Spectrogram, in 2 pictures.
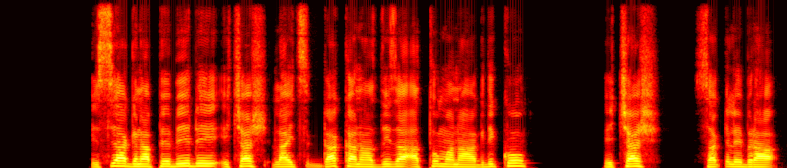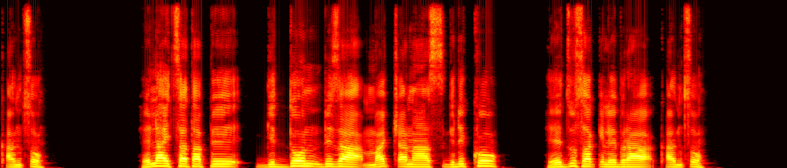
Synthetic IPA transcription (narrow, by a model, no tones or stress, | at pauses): ʔɪsːɪaɡɪnɐpːɛbiːd̪ɪɪt͡ʃːɐʃlɐjt͡sɡɐkːɐnaːs̬d̪ɪzɐɐt̪ːʊmɐnaːɡɪd̪ɪkːɔ | ʔɪt͡ʃːɐʃ | sɐkʼːɪlɛbɪɾɐkʼɐnt͡sʼɔ | hɛlɐjt͡sːɐt̪ɐpːɛɡɪd̪ːɔnd̪ɪzɐmɐt͡ʃʼːɐnaːsɡɪd̪ɪkːɔ | he̞ːd͡zːʊsɐkʼːɪlɛbɪɾɐkʼɐnt͡sʼɔ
